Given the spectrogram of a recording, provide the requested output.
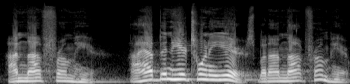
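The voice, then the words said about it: Slight Texas drawl. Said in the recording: “hear in my voice a little Texas drawl”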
